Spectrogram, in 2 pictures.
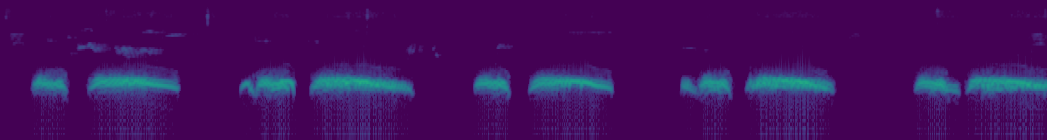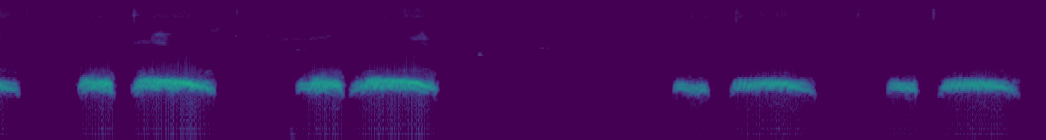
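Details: Spotted dove of the 'thổ' type giving a good cooing voice with 'dặm' and 'gù' phrases: low, hollow coos in short-then-long pairs, repeated steadily about once a second, with a brief pause near the end.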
